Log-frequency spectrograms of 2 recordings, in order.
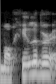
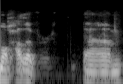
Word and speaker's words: Mohiliver: Before the establishment of Mizrahi, Rav Mohiliver was already, I've seen his name pronounced Mohiliver and Mohiliver. So whichever one you're aware of is fine. I've seen both.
